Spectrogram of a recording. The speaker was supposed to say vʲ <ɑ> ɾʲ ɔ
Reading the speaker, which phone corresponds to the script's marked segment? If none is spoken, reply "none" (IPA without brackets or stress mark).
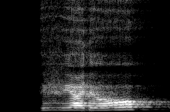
ɑ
